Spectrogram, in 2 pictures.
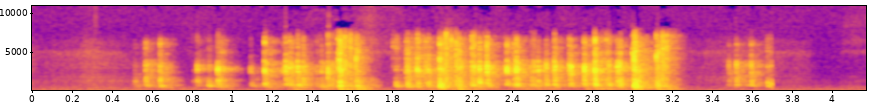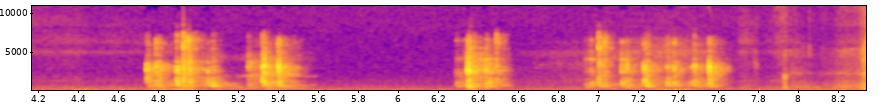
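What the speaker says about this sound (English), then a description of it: "Pardon the keyboard." Rapid bursts of computer keyboard typing during a PC gaming tournament broadcast, clattering in clusters separated by short pauses, close and fairly quiet, with no talk.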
